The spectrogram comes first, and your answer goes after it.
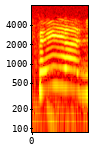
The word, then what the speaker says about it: Saiyan: It's Saiyan, you dumbass.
